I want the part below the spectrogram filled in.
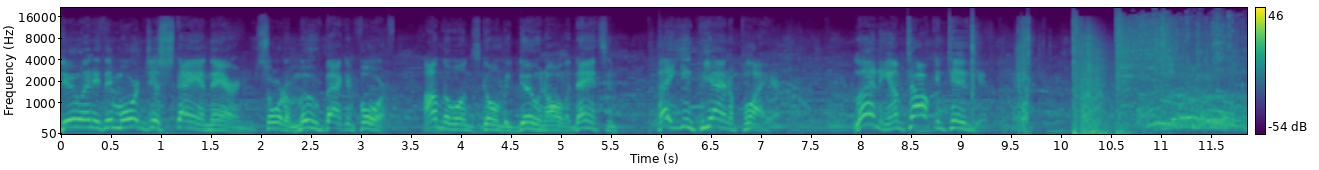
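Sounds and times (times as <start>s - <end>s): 
speech: 0.0s - 9.3s
bullet smashing a glass bowl on a piano: 10.2s - 11.8s.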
